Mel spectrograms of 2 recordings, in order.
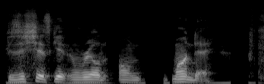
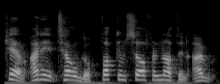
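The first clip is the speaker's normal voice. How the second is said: ordinary delivery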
